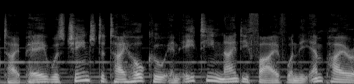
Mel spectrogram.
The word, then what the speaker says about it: Taihoku: during the Japanese rule taipe was known as taihoku which is the pronunciation of the Chinese characters kanji for taipe in Japanese prior to the significant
